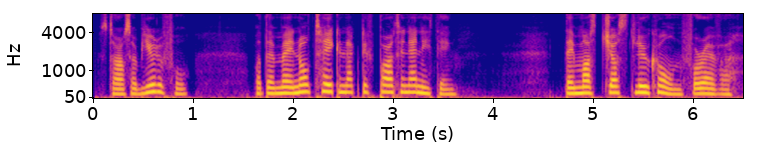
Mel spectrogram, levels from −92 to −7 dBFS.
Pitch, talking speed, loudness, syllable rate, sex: 205 Hz, 185 wpm, -17 LUFS, 6.0 syllables/s, female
